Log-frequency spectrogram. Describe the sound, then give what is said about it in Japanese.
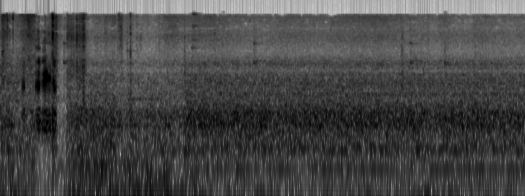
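A steady low rumble of road noise fills the cabin of a moving car on the way to work, with a brief knock or shift near the start before the drone settles into an even, continuous hum. “今ねあの仕事場に行く車の中なんですけれども”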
